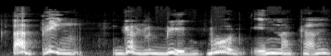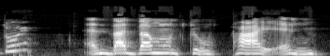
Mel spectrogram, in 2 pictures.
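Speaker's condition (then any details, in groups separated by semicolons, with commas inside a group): Cerebral palsy; born in Greece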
